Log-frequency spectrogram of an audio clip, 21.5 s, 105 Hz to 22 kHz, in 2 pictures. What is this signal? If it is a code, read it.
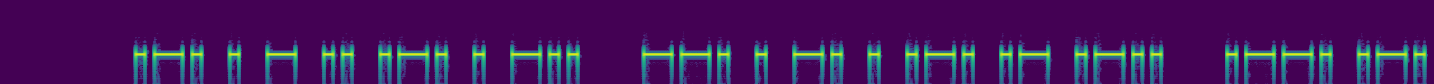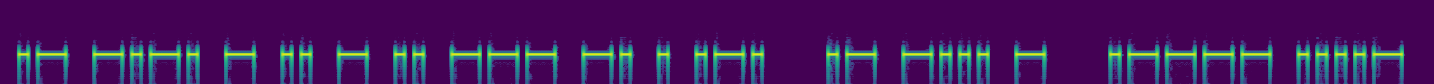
Morse code, heard as a keyed tone, about 17 wpm, 700 Hz. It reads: RETIRED GENERAL PRACTITIONER ABT 14
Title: Practice QSO - Exchange 3 - More Info - 17wpm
